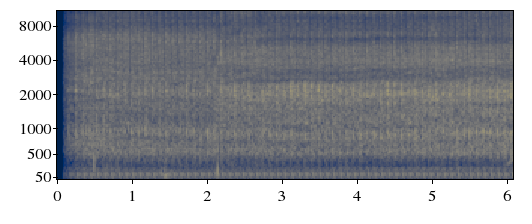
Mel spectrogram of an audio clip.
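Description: Two-wheel walking tractor's single-cylinder diesel engine running steadily under load while pulling a plough through soil, a fast, even chugging.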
